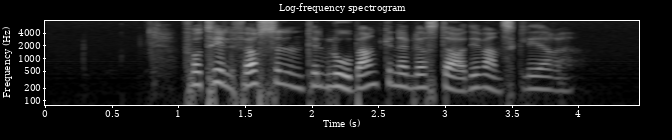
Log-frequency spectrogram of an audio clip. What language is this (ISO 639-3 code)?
nor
